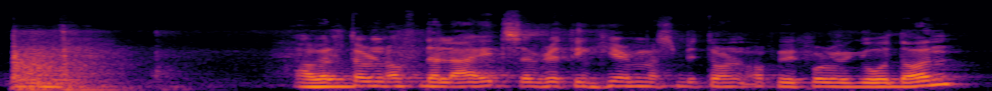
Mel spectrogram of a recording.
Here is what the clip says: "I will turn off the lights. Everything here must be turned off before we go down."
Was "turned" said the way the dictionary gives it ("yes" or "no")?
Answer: no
